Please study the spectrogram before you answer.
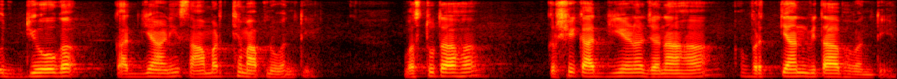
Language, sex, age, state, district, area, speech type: Sanskrit, male, 30-45, Rajasthan, Ajmer, urban, spontaneous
